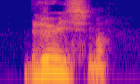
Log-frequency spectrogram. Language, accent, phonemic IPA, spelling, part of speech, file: French, Canada, /blø.is.mɑ̃/, bleuissement, noun, LL-Q150 (fra)-bleuissement.wav
- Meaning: turning blue, blueing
